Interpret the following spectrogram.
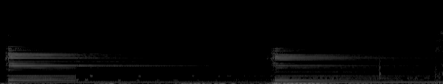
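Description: Electric guitar played through GarageBand for iPad's amp simulation on the Sparkling Clean setting, with the fuzz pedal just switched off. Two single notes are picked, one at the start and another about two-thirds of the way through, each ringing and fading out.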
